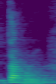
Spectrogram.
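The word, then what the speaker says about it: Tarrou: un reportero un reportero llamado tar taru lo pronuncié bien Sí taru taru qué pasa con este reportero era un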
